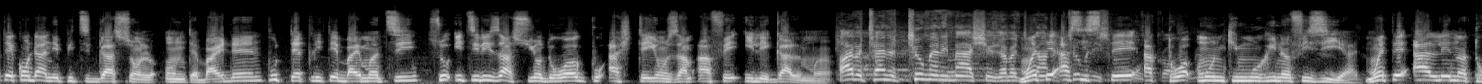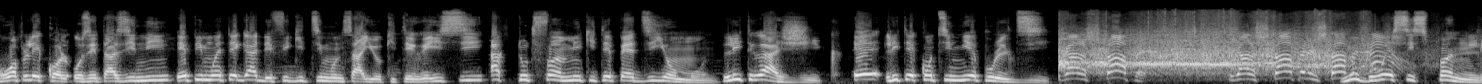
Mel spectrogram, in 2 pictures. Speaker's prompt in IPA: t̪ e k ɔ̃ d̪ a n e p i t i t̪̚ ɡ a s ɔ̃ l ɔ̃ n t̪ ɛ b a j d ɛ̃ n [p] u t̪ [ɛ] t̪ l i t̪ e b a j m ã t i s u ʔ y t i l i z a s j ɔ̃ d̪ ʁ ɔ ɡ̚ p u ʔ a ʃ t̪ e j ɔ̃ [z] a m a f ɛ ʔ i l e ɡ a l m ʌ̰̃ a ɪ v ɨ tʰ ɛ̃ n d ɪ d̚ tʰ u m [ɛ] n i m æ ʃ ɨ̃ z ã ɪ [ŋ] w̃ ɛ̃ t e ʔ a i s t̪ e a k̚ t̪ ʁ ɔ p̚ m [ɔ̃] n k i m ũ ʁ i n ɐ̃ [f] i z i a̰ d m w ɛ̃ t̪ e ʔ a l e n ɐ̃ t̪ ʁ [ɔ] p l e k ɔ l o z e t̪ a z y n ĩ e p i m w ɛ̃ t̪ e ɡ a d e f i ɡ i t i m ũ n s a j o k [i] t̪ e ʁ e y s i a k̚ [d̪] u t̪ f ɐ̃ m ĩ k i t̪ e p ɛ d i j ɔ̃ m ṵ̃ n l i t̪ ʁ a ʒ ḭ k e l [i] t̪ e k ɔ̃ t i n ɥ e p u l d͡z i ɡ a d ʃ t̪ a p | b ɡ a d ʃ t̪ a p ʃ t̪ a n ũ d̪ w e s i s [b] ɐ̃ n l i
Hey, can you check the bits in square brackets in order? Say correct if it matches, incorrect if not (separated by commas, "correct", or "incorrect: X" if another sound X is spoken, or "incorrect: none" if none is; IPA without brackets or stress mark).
correct, correct, correct, correct, incorrect: m, incorrect: ũ, correct, correct, correct, incorrect: t̪, correct, incorrect: p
